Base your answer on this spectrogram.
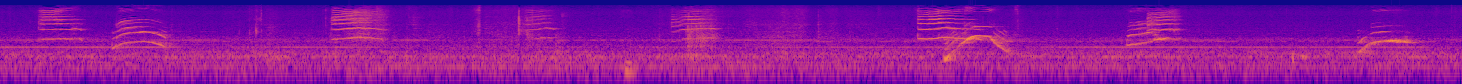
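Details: Scottish Fold kitten, indoors, crying because it badly wants to go outside; about eight short, arched meows scattered over fifteen seconds, fairly soft, with a steady electrical hum beneath.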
